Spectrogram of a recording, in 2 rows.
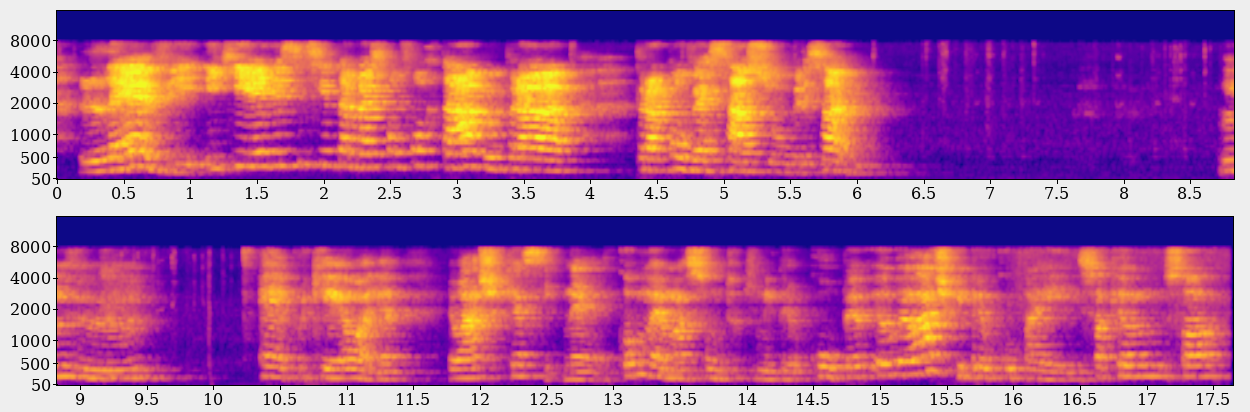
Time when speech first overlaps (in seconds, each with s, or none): none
